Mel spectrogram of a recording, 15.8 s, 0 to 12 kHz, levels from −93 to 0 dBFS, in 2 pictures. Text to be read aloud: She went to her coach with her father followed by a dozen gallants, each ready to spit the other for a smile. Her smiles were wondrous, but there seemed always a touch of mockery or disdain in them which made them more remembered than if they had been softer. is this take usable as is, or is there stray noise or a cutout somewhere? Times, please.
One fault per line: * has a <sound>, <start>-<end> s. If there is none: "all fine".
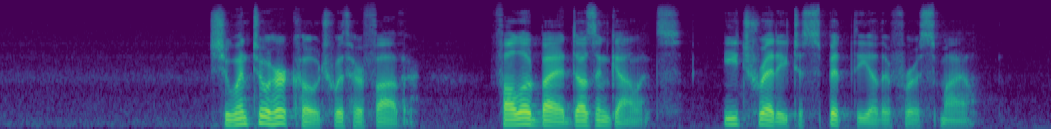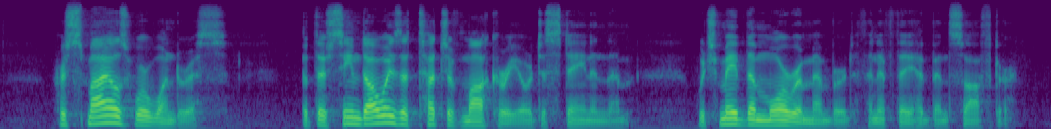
all fine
